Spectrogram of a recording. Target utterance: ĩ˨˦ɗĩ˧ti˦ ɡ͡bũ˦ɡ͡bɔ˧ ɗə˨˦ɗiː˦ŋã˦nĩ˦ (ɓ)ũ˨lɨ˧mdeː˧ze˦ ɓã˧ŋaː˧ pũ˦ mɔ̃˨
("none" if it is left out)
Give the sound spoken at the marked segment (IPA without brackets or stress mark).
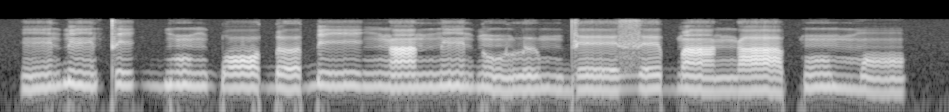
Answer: ɗ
